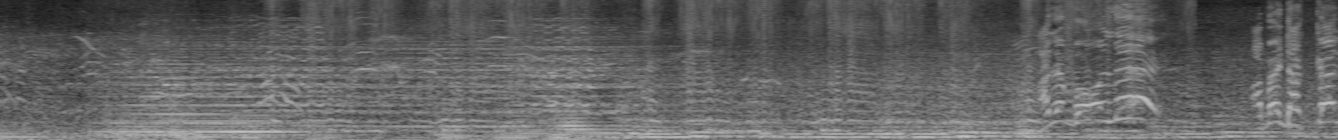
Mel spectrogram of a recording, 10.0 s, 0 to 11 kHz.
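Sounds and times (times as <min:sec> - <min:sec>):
low pulsing buzzing drone: 0:00.7 - 0:09.5.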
